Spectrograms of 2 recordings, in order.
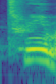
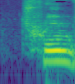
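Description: First: "trim" with a t sound, like Korean "트림"; discouraged pronunciation. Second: "trim" starting with a "chu" sound; recommended pronunciation. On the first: Teacher showing learners what to avoid, "trim" as "teu-rim". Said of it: "trim 하지 마시고". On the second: Teacher showing learners the better way, "trim" as "chrim". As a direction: say "trim" like "chwim". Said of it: "trim 정도로 발음해주시면 훨씬 더 나을". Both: Shown as a demonstration.

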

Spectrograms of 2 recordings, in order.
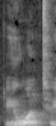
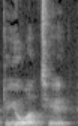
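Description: First: "want to" run together with a single t; "want to" linked as one chunk; merged t sound. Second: "want to" with both t's said separately; careful, unmerged "want to"; both t's sounded. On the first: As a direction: drop the doubled t in "want to". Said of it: "이렇게 발음이 된다라는 거". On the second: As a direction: say "want to" as two words, releasing each t. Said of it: "굳이 다 발음하실 필요 없이". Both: Shown as a demonstration.

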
